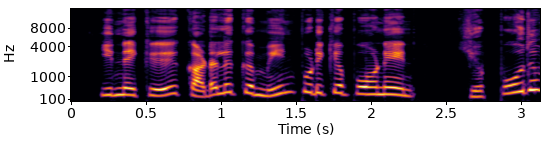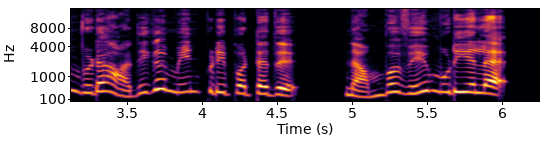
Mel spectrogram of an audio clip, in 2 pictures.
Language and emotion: Tamil, surprised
